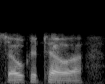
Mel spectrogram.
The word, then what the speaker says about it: SOHCAHTOA: confusing right now but three syllables separate them all out sohcahtoa where S stands for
